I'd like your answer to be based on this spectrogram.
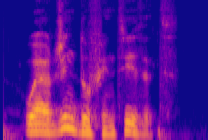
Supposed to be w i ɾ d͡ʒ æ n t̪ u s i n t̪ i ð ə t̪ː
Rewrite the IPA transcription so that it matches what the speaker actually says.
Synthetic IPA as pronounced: w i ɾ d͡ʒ i n d̪ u f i n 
